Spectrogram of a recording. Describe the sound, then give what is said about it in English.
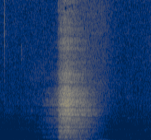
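A single breathy yawn, fairly quiet, swelling suddenly into a hissing exhale that fades away over about half a second, with no talking. “I had to yawn from yonder.”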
